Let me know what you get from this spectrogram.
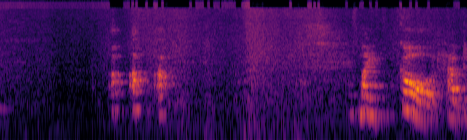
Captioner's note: laughs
